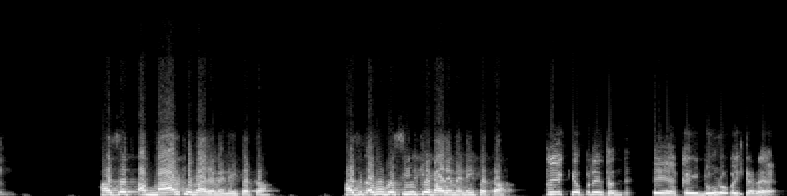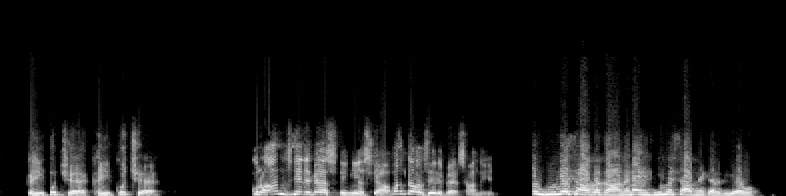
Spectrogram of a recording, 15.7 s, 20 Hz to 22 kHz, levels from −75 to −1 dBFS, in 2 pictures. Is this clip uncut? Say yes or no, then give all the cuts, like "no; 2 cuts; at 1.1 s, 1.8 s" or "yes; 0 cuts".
no; 2 cuts; at 5.5 s, 13.2 s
